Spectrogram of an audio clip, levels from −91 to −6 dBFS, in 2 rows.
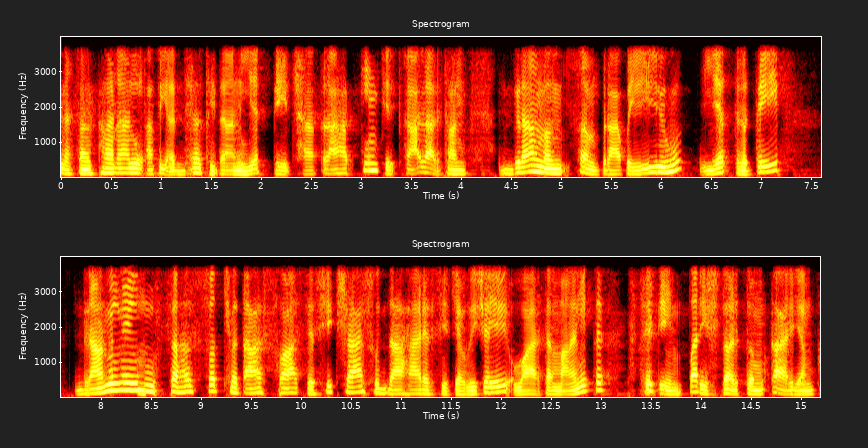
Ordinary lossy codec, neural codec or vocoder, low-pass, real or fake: none; codec, 16 kHz in and 24 kHz out, 0.6 kbps, FireRedTTS-2 codec; 3.6 kHz; fake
